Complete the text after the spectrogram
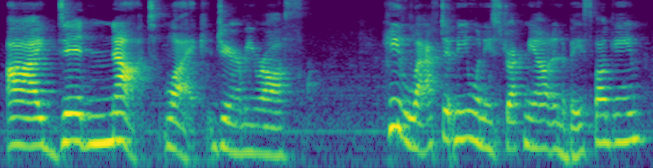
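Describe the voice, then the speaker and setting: A woman reading a children's storybook aloud in an expressive, deliberate storytelling manner. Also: mid-range voice. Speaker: teacher reading a picture book aloud. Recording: roomy echo with faint background noise.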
